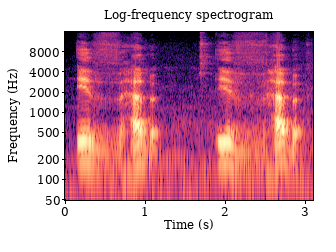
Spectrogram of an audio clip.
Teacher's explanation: Tidak boleh zal ini mantul menjadi idhab. Sering kali orang membacanya dengan cara memantul, sama seperti dal, padahal harusnya dia mengalir. Idhab. Kemudian ra, ra masuk ke bainiyah.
